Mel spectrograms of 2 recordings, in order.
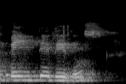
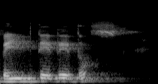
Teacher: nosotros esas dos Ds, cuando decimos 20 dedos, esas dos Ds se pronuncian como fricativas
